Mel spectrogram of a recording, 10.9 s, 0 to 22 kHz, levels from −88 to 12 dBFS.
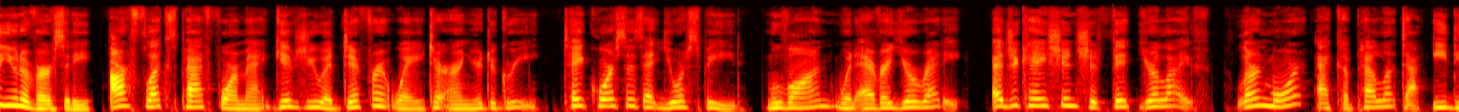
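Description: Microphone overload, from 0.83 to 0.89 s: the loudest part of the speech turns harsh and crackly for this short stretch, with a gritty edge on top of the peaks. The likely cause is an input gain set high enough that the waveform tried to swing roughly 3 dB past the converter's ceiling, so the tops of the peaks were flattened. Around one in twenty samples was cut off.

Microphone volume stepped down, at 1.02 s, just before "format gives you a": the speech and the background both drop abruptly by about 4 dB in a single step, with no gradual fade. It comes right after the distorted peak, which fits the call software likely noticing the overload and lowering the device's input volume in one move. From that point the level sits noticeably lower than in the opening second.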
